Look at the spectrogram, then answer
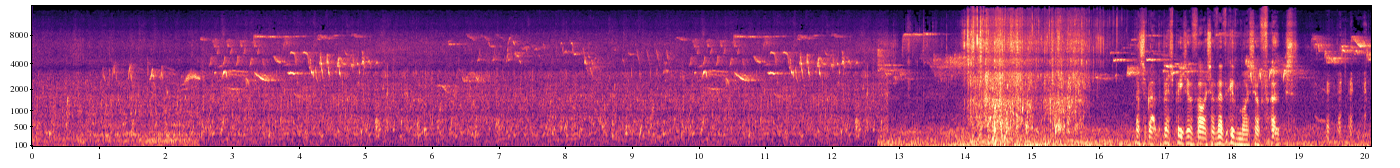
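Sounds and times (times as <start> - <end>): songbird singing: 0.9 - 20.0.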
